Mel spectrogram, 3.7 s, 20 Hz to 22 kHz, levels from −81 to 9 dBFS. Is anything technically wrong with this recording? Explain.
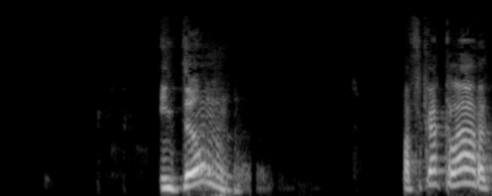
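Yes, there are two faults.

From 1.53 to 2.37 s there are repeated stalls (stutter): the speech drags and catches nine times, with the sound briefly held over each gap. The holds add up to about 320 ms, the longest 140 ms, and cover roughly 38% of that stretch, yet nothing is lost. Packets were reaching the receiver late or more slowly than they were played, so its jitter buffer kept running dry and it stretched the last sound to fill each wait.

From 2.73 to 2.98 s a call audio freeze leaves a 230 ms silence, after which the speech picks up exactly where it stopped, with nothing missing and everything after it pushed 230 ms later. This was likely a single longer hold-up of packets in transit that emptied the jitter buffer. The receiver bridged the wait with silence until delivery resumed.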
